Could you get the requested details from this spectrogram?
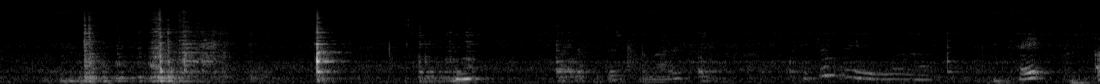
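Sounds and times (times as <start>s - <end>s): metal spatula scraping pan: 0.8s - 2.4s, 5.6s - 6.0s
metal clink on pan: 3.2s - 3.5s.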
